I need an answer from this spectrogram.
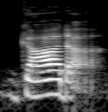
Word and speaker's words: gotta: to, we can say gotta. We often write this in a text message or in a quick email as G-O-T-T-A. Gotta. What's happening with the pronunciation? That T is changing to a D.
